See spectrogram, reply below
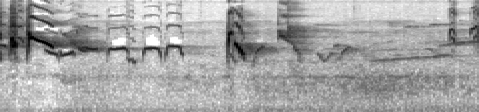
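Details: White-rumped shama song meant to provoke a response from other birds: a couple of short loud whistled phrases with a high descending slur and softer looping notes, with quiet gaps and faint background hiss.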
